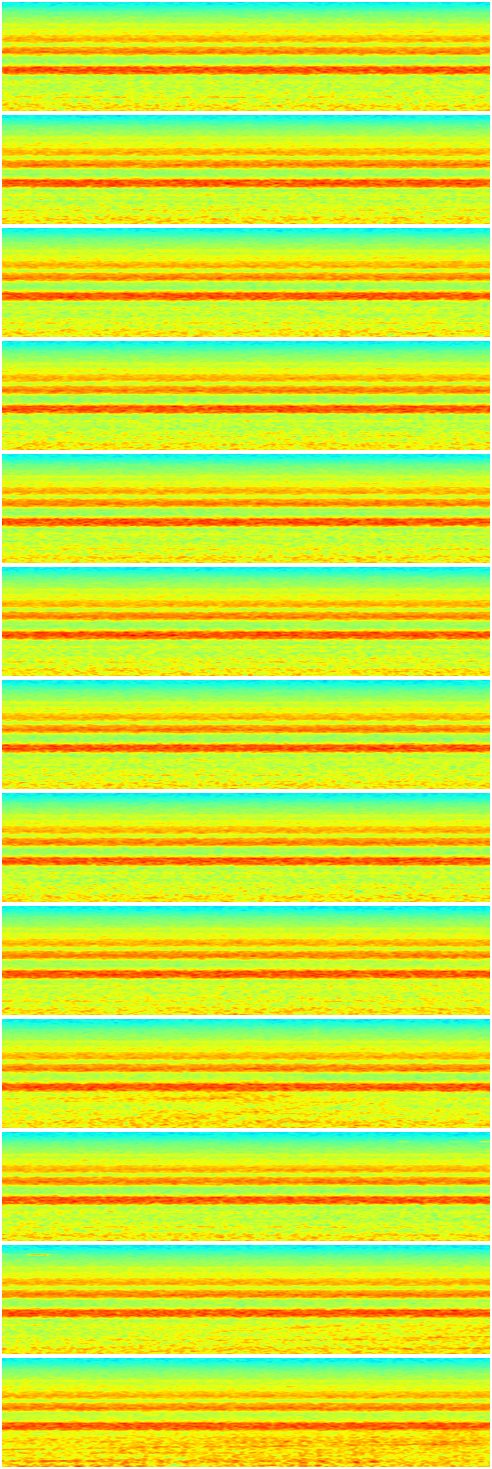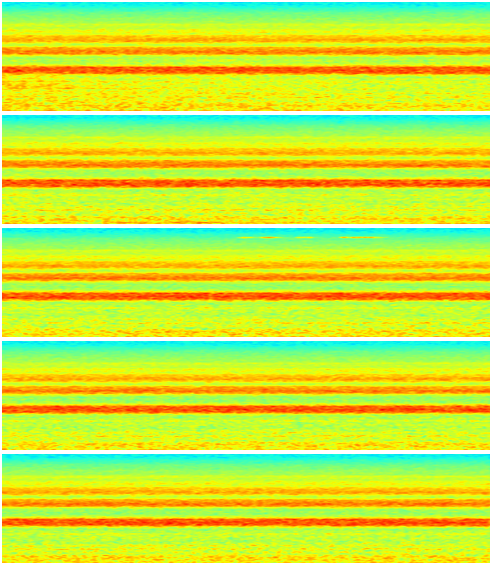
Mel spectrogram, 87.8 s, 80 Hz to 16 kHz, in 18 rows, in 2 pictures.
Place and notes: Königsbrücker Str., Dresden, Deutschland - MDR Luefter5
5 screeching fans in front of the MDR radio & television
recording with Zoom H3 VR
Sachsen, Deutschland, 29 September 2020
